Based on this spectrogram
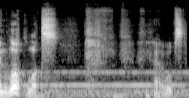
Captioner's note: laughs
